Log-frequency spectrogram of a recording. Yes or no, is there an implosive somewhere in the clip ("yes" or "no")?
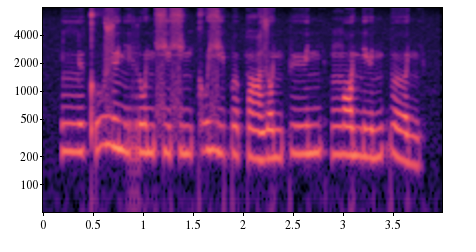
yes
